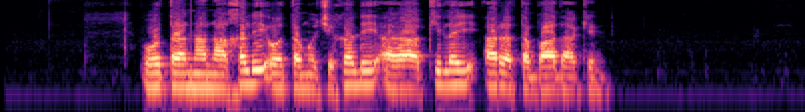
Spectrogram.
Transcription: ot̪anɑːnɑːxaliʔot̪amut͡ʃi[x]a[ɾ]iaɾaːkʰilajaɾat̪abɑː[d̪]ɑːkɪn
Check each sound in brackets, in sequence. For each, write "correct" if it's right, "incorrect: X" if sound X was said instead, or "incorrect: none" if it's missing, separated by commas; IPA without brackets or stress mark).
correct, incorrect: l, correct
